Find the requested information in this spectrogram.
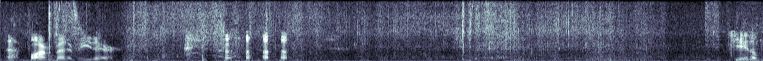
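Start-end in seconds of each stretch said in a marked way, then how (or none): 1.2-7.3 long breathy laugh. Real, not acted. Long laugh during play. 7.3-7.6 high excited call; quick high cry to attack. Real, not acted. Urging teammate in fight.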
